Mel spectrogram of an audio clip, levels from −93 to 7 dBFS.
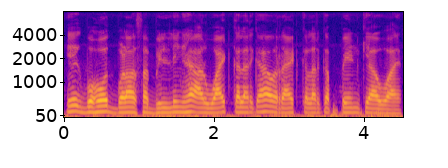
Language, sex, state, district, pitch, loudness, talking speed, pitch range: Hindi, male, Bihar, Katihar, 140 Hz, -15 LUFS, 250 wpm, 135-150 Hz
